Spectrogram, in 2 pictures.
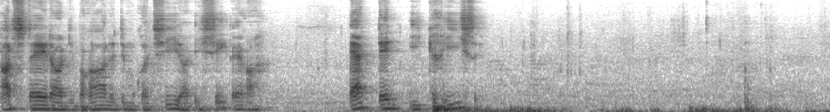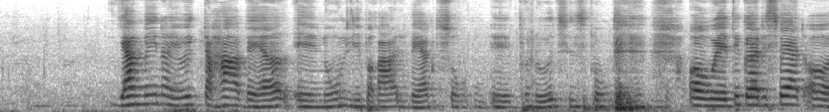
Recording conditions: busy venue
